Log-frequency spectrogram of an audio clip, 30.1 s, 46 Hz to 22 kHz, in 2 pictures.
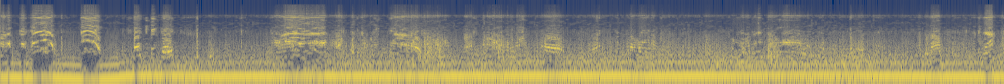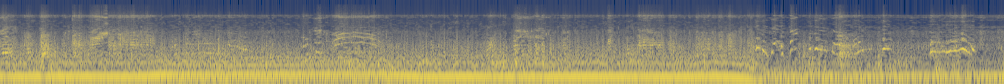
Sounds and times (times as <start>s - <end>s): Speech: 0.0s - 2.7s, 4.1s - 10.0s, 11.0s - 13.2s, 13.8s - 15.6s, 16.2s - 18.8s, 19.6s - 20.9s, 22.8s - 25.1s, 26.3s - 29.7s
Car: 0.0s - 30.1s.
